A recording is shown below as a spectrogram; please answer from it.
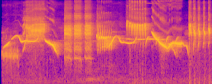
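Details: Tame Asian pied starling singing loudly and continuously, with clear whistles gliding up and down, harsh buzzy bursts, and a run of rapid chattering notes near the end.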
